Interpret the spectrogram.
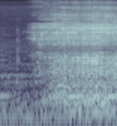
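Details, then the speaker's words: Adult man (husband) snoring in bed at night, described as very loud: a loud, harsh, rattling snore building over one inspiration, rough and vibrating through the throat. "I love him to death handsome sexy dull great husband but the snoring sounds like chewbaca strangling Yoda help me anybody else have"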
